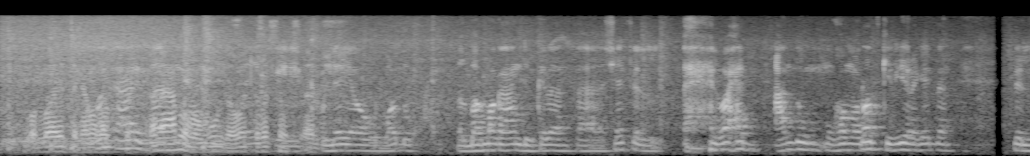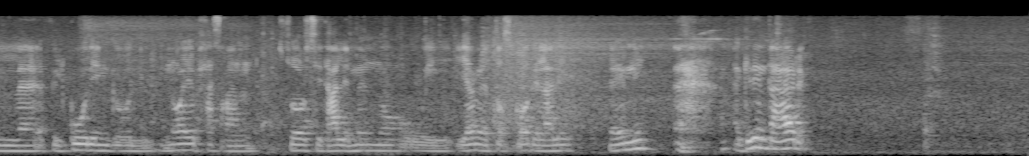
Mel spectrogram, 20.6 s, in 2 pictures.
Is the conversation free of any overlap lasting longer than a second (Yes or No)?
No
